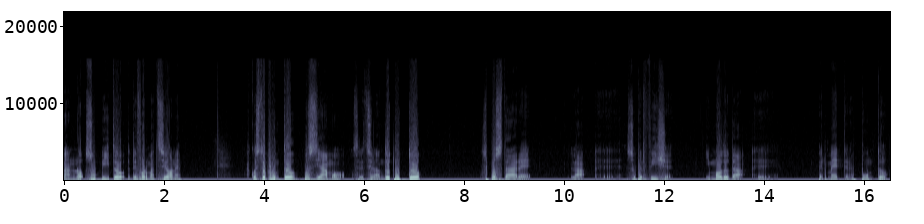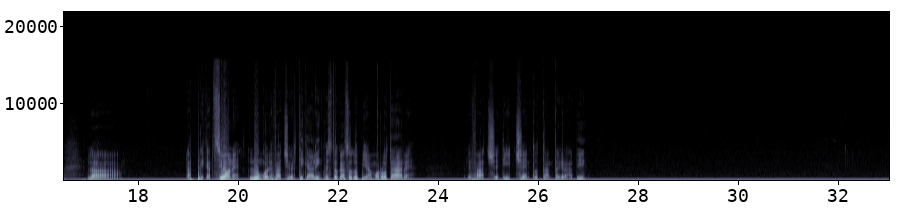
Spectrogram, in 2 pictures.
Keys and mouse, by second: 7.8 g, 12.8-14.9 middle drag, 23.1 r, 28.2 g, 31.9 middle click, 32.9 middle click.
